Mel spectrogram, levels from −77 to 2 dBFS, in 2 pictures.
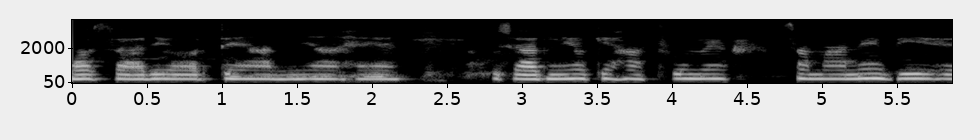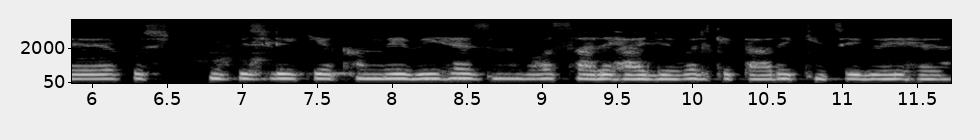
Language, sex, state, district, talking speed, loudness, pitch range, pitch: Hindi, female, Jharkhand, Sahebganj, 150 wpm, -24 LUFS, 200-215 Hz, 210 Hz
